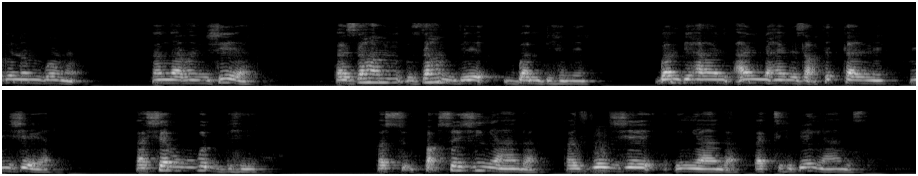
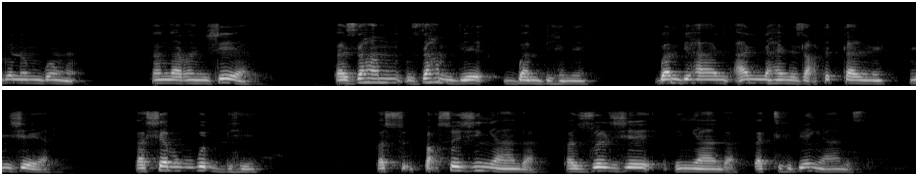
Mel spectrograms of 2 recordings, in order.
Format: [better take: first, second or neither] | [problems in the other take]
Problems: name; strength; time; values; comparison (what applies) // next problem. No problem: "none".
second | noise reduction (neural separator model SepFormer DNS4)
